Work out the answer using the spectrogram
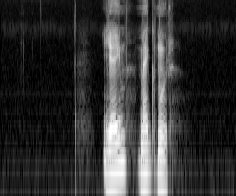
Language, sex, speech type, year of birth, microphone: Norwegian, male, read, 1986, Shure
